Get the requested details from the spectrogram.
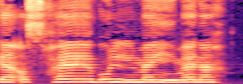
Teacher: أولئك هنا في مد متصل 4 حركات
